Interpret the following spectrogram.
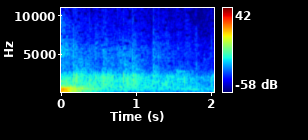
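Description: Audience applauding in a hall, fading steadily away.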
